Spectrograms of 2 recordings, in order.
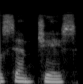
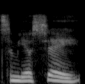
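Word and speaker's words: Semjase: case with Pledgerin names, like for example Semchase, which is pronounced Semyase. The last T is pronounced as the E in exist. E may not be pronounced as an I, because this would totally alter the meaning of the name.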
